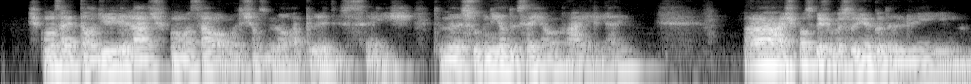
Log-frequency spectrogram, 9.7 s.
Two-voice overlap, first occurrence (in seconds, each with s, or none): none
